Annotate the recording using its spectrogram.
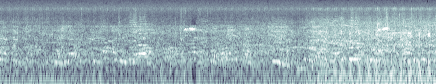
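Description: Roadside crowd shouting and cheering as the racing cyclists pass, many voices at once. Underneath is a steady low hum, with a low rumble that grows louder about six seconds in.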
